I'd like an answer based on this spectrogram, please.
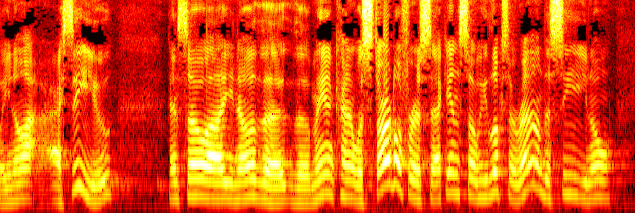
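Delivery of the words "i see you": slower, bad put-on parrot voice. Storyteller voicing a parrot that speaks up to a man, parrot voice. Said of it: "that's not a really great parrot voice".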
